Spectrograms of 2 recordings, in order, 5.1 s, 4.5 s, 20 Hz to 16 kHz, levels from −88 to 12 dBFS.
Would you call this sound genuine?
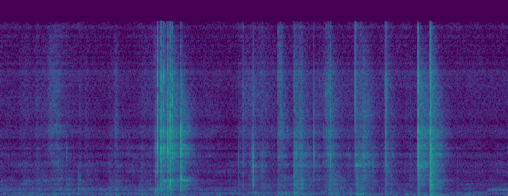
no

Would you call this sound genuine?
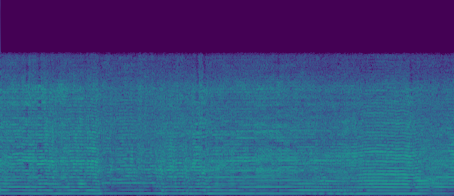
no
